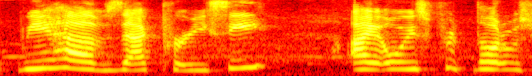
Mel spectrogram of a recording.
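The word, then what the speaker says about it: Zach Parise: i think i think wild fans always said paris a but maybe it's that's what i thought too like they always said pre-say and so i always pronounce it that way and then he comes here he's like this is zach parisi and i'm like oh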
